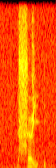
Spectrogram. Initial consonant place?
alveolar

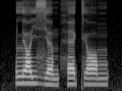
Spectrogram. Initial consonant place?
alveolar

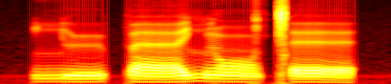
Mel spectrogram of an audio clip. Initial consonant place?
palatal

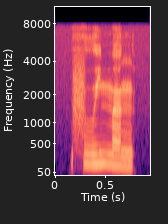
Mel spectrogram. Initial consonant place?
labial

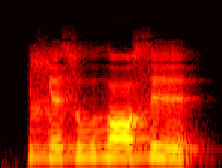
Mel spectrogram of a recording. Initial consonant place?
alveolar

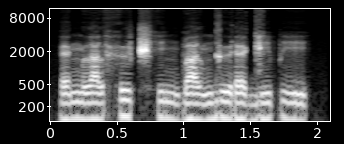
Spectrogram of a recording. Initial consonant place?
velar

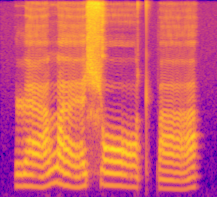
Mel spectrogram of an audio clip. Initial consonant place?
retroflex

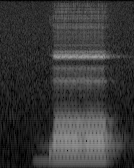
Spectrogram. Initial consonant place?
labial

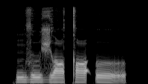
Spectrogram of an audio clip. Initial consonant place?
alveolar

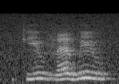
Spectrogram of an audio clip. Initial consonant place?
velar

